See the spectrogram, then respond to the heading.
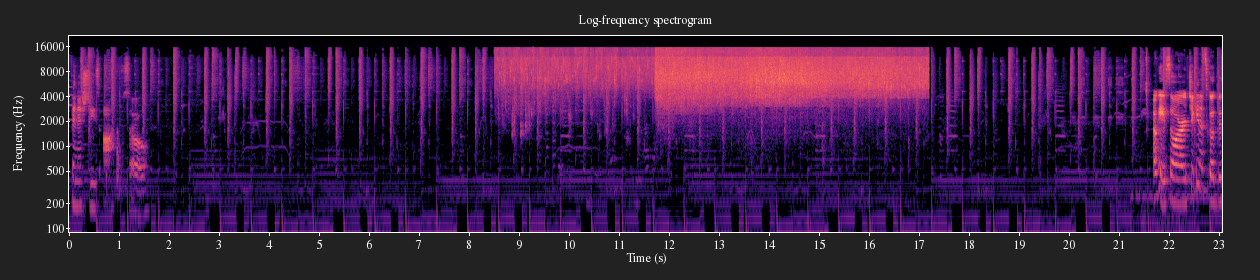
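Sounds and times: background music with beat: 0.1s - 22.2s
chicken frying in oil: 8.5s - 17.2s.

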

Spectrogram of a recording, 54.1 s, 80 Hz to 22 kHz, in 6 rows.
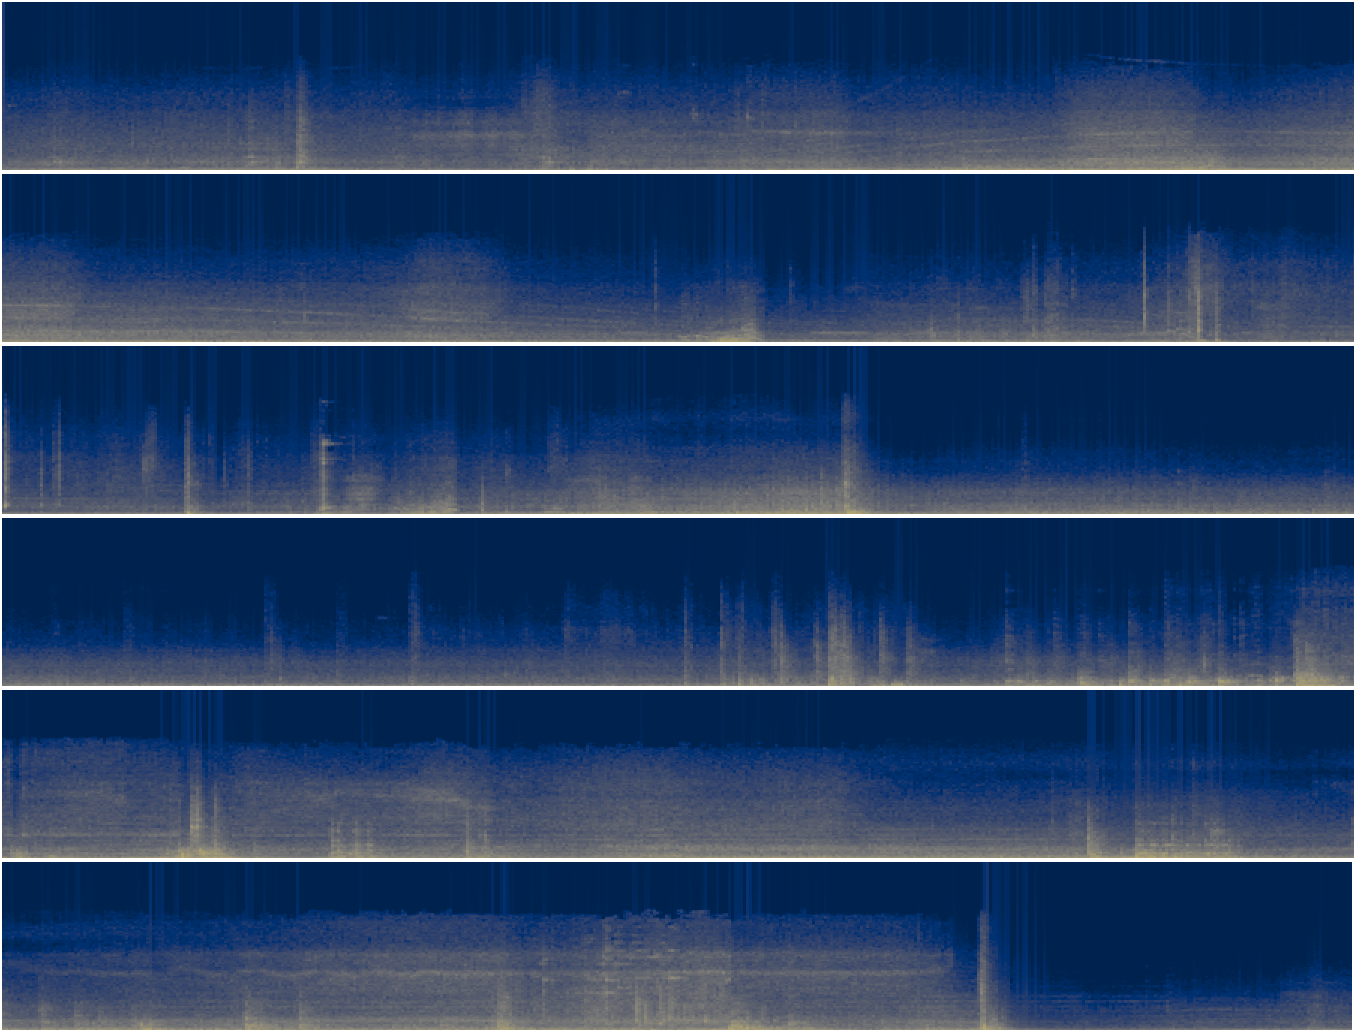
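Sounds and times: truck diesel engine running: 0.0s - 34.5s, 35.5s - 54.0s
metal clanks and knocks: 31.8s - 39.7s, 43.1s - 47.5s.

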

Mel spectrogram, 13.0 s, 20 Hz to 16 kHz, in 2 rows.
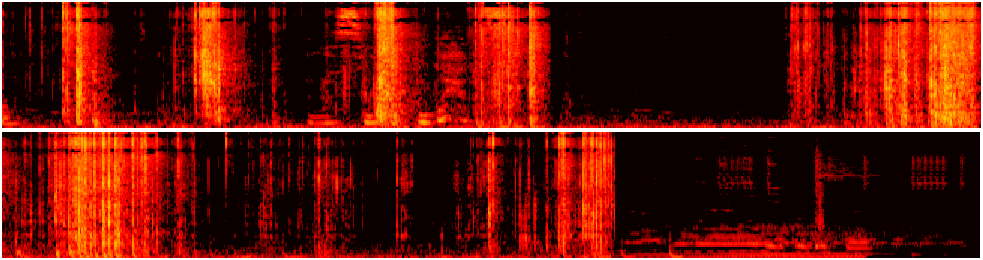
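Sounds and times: plastic wrapping crinkling and tearing: 0.0s - 3.7s, 5.2s - 10.6s.

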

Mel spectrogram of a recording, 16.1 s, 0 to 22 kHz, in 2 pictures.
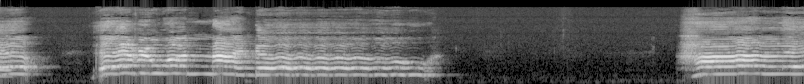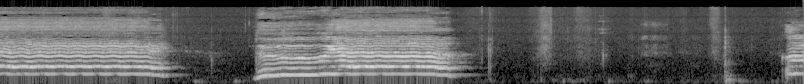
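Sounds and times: woman singing without words: 0.0s - 4.6s, 6.8s - 12.9s.

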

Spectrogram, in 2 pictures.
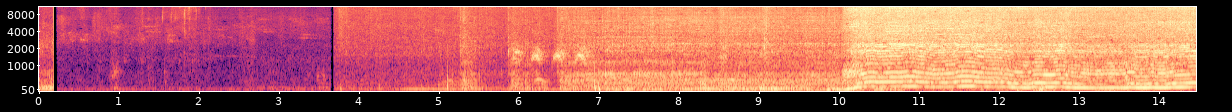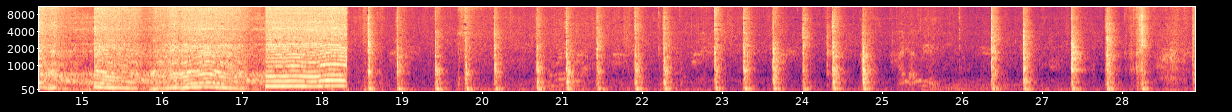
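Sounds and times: chainsaw cutting wood: 5.2s - 18.4s.

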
